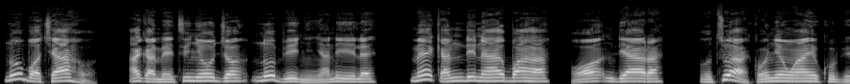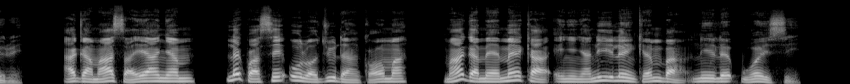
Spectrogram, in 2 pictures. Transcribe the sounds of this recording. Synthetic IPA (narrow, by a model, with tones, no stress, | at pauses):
nʊ˦bɔ˨t͡ʃɪ˨a˦ɦʊ̰˨ | a˦ɡa˨m̩˨e˨ti˦ɲe˦ʊ˦d͡ʒɔ˦no˦bi˨ɲi˨ɲa˨niː˦le˦ | me˦ka˨n̩˦dɪ˦na˨˦ɡ͡ba˦ɦa˦kɔː˨˦n̩˦dɪ˦a˦ɾa˦ | o˨tu˦a˨ko˦ɲe˦ŋʷa˦ɲɪ˦kʷu˦bḭ˨ɾḭ˨ | a˦ɡa˨m̩˨a˦sa˨ɣɪ˦a˦ɲa˦m̩˦ | le˦kʷa˨sɪ˦ʔʊ˦lɔ˨d͡ʒu˦da˨ŋ̩˨kɔ˨ɔ˦ma˦ | ma˨˦ɡa˨me˨me˦ka˨ʔe˨ɲɪ˨ɲa˨niː˦le˦ŋ̩˨ke˨m̩˦ba˨niː˦le˦k͡pu˨o˦i˨sḭ˨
